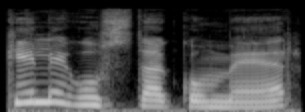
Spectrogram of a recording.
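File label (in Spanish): Que Le Gusta Comer, spanish, female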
